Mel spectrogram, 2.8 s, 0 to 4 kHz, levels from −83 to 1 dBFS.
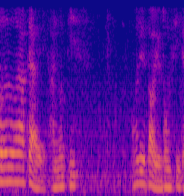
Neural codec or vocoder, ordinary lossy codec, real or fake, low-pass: vocoder, 22.05 kHz, 80 mel bands, Vocos; AAC, 32 kbps; fake; 3.6 kHz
